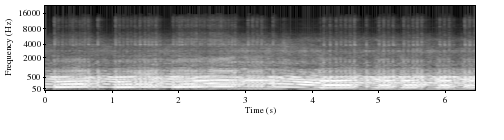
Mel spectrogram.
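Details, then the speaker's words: 1972 Arctic Cat Panther 340 two-stroke snowmobile on a start after sitting a long time, with a loose exhaust and a stuck CVT: the idle wavers and hunts and never settles. The owner suspects flooding rather than a lean mixture, given the very slow acceleration. "doesn't like idling. I don't know if it's flooding out or running too lean. I think it's probably flooding out because of our very slow acceleration."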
